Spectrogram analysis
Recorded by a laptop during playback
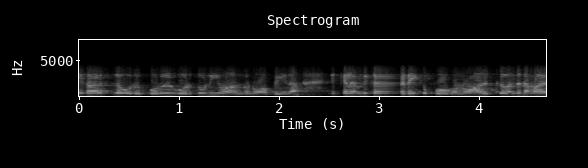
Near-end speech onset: none

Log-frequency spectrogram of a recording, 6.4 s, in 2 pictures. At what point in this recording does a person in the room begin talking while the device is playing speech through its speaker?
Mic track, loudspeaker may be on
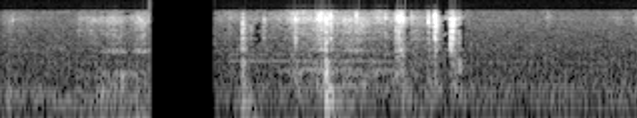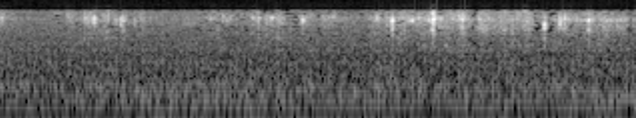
none

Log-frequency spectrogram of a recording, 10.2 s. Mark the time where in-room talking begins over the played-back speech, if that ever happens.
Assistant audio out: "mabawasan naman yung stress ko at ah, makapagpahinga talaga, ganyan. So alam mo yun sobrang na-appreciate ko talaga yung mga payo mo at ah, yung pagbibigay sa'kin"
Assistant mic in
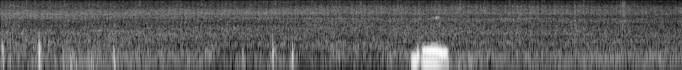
6.2 s

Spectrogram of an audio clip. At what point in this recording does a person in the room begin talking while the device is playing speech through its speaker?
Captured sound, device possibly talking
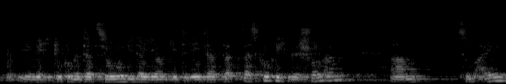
none

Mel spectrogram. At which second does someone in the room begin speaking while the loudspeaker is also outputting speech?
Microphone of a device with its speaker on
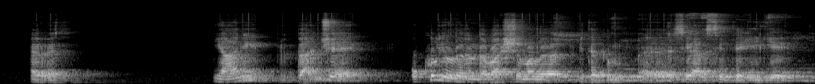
5.3 s

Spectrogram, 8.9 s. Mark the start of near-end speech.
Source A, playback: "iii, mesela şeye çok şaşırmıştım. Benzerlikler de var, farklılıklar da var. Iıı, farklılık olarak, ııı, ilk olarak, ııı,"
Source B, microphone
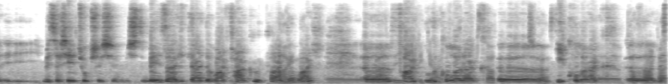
2.9 s

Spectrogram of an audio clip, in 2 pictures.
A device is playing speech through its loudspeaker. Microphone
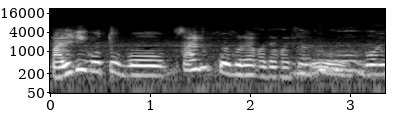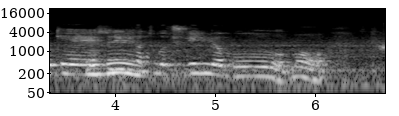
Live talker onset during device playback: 2.4 s

